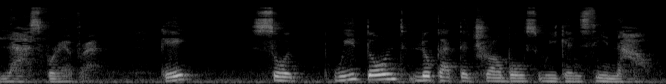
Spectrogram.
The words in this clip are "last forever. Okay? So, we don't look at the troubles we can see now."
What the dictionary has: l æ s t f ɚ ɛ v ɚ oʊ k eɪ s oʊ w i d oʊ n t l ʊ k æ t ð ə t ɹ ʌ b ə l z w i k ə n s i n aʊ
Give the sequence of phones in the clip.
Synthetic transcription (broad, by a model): l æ s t f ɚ ɛ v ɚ oʊ k eɪ s oʊ w i d oʊ n t l ʊ k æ t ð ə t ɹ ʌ b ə l s w i k ə n s i n aʊ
